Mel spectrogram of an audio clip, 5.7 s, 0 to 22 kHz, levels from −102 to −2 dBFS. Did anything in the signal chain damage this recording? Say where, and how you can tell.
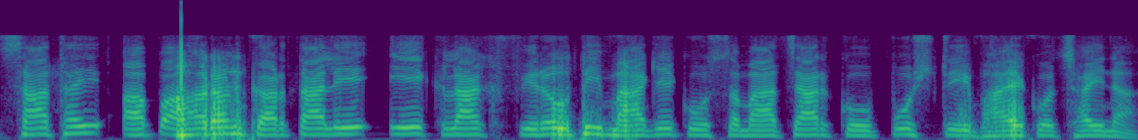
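Yes, bit errors on an ADPCM link in the network stage: pops and rough bursts with level jumps at 0.88–1.31 s, 2.76–3.19 s after "एक लाख", and 4.79–5.18 s. The bursts ring on because each error unsettles the decoder's step size. Packet loss would leave gaps instead.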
